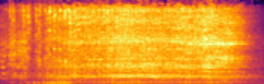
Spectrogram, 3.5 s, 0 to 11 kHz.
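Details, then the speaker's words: Mercedes W126 380SEL V8 first started after sitting about 15 years, running on an external fuel source with possibly too much fuel: smooth revs rising and falling cleanly, no knocks or misses, healthy but slightly rich. "Она хорошо звучит, братан. Звучит потрясающе!"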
